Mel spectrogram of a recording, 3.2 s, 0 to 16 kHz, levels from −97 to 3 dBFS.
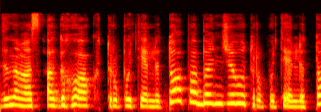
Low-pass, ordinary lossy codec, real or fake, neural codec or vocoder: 9.9 kHz; AAC, 96 kbps; fake; vocoder, 22.05 kHz, 80 mel bands, Vocos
